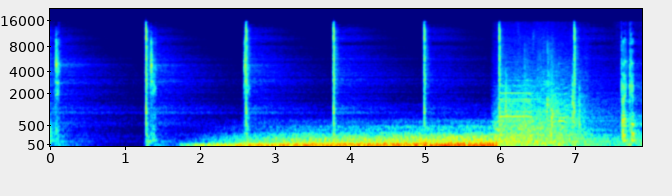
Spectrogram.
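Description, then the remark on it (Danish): Sharp, evenly spaced ticks, roughly one per second, like a time bomb counting down, sounding over a low rumbling drone. No one speaks. “Lately, I've been hearing this sound like a.”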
